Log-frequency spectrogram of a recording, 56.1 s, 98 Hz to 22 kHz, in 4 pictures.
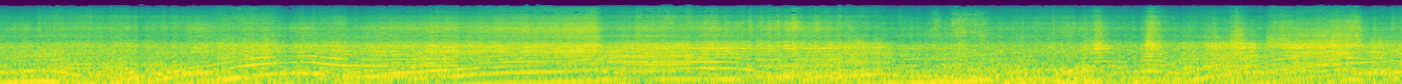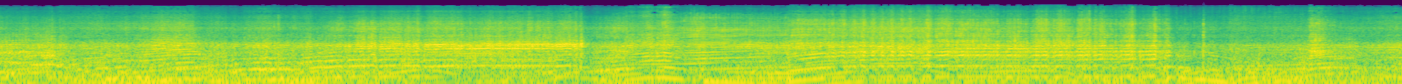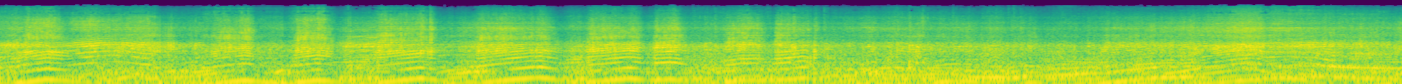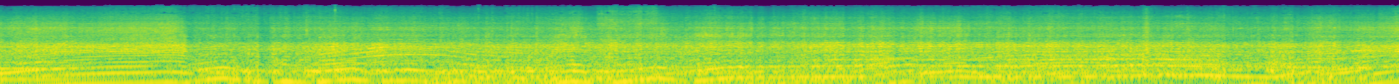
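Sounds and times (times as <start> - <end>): other race car engines: 0.0 - 56.0
race car engine revving: 0.0 - 56.0.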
